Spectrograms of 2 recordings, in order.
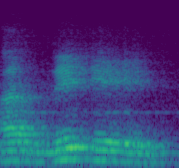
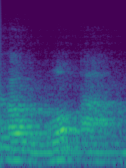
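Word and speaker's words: رآه: Teman-teman, ro'a melihat itu dalam riwayat yang lain banyak sekali dibaca dengan imana ar-re'e. Jadi kalau teman-teman safari ke beberapa negara di Timur Tengah atau di negara Maghrib itu bacanya ar-re'e, baca iman. Kalau kita ar-ro'a jelas hamzahnya.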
